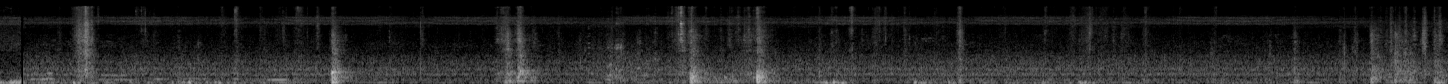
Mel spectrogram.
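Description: Scattered knocks and clunks, the sharpest about three and a half and seven seconds in, from handling the camera and a welded steel frame, over a steady high insect buzz.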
